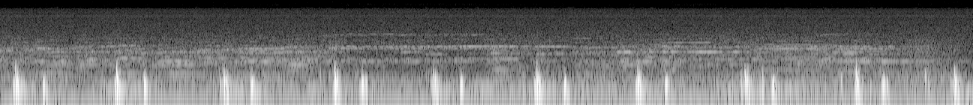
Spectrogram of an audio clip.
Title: Relaxing heartbeat sounds for easy sleep and relaxation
